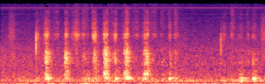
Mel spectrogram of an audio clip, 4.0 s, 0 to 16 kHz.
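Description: A wooden stylus scratches short strokes into the black coating of a flat scratch-art card. About nine quiet, dry, raspy scrapes come in an uneven rhythm, each with a brief bright hiss and a low body around 270 Hz. Every stroke stops almost at once, with no ring.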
